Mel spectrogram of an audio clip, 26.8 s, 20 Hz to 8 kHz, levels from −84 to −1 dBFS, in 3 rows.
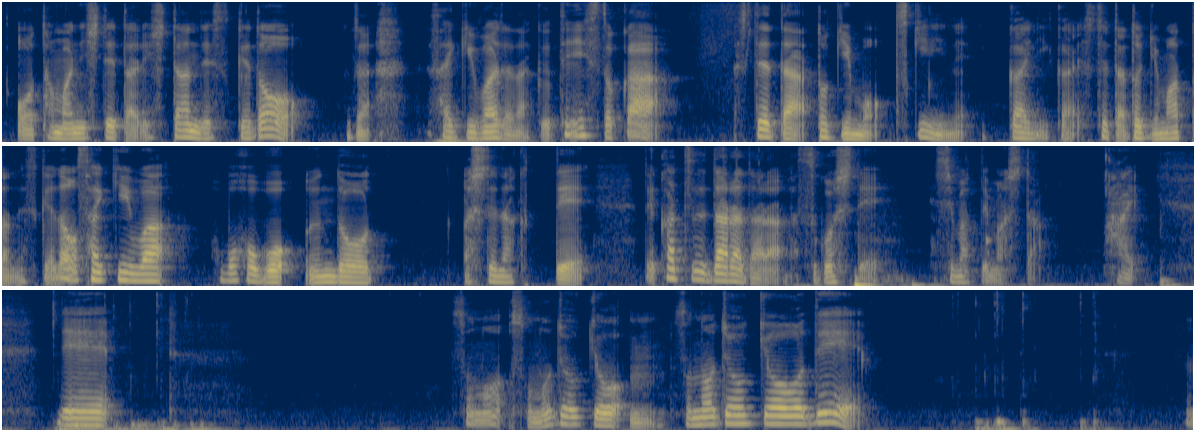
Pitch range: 110-145 Hz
